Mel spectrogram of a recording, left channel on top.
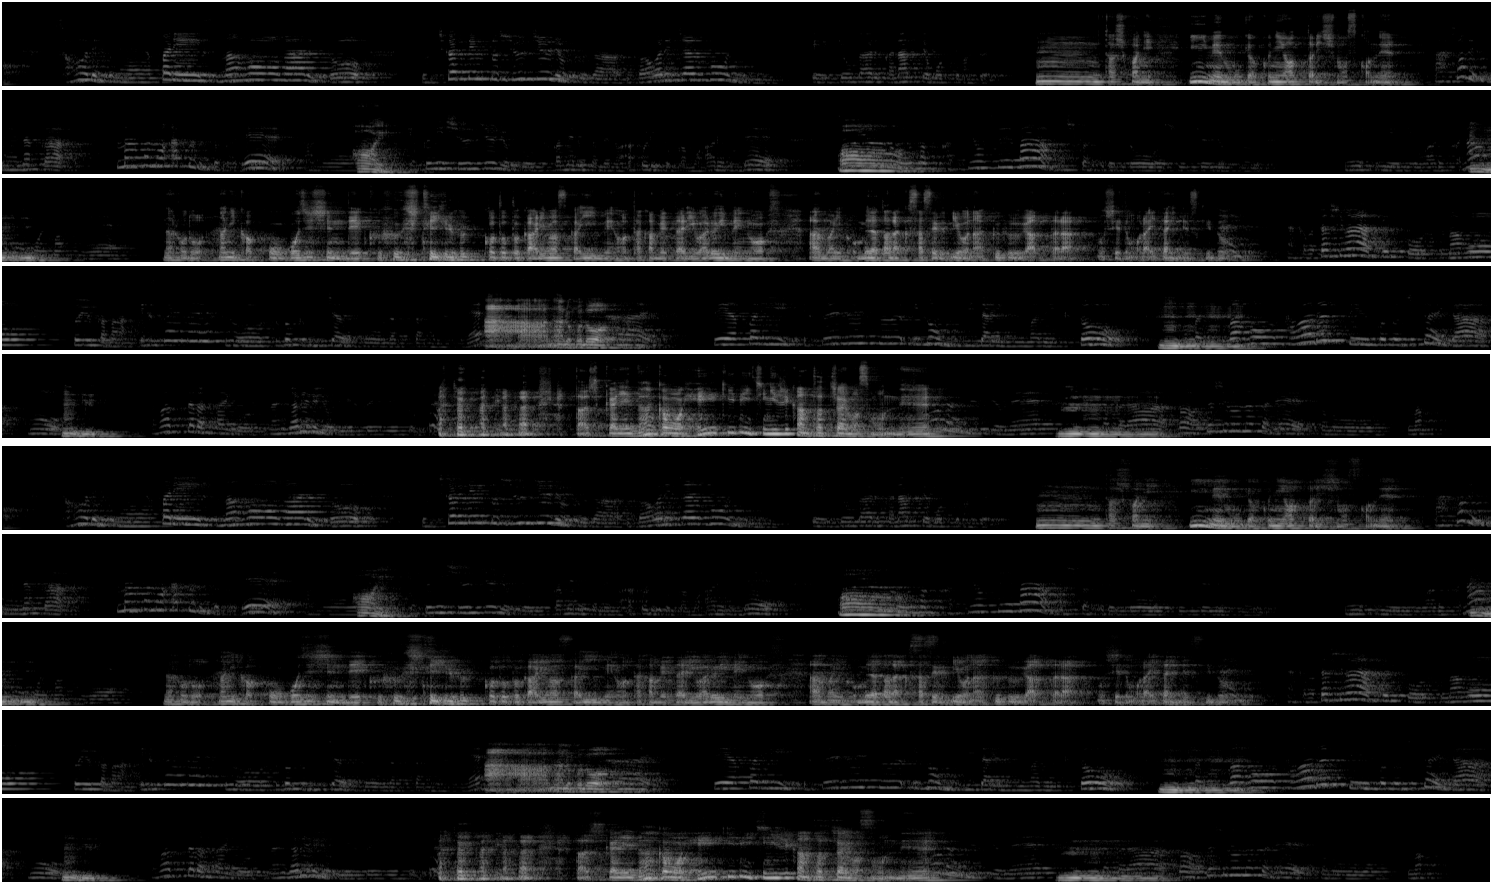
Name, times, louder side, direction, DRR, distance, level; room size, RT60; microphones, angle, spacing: voice 1, 0.2-3.9 4.2-7.7 8.1-9.9 14.3-15.5 16.0-18.5 18.9-23.0 23.3-27.5 28.3-30.9 31.9-32.1 37.9-38.5 41.9-42.2 42.6-45.0 45.4-49.5 50.7-51.4 51.8-55.8 56.6-59.5 59.8-60.2 61.0-64.9 68.7-70.3 70.7-73.3 73.6-73.8, left 1 dB, 25° left, -1 dB, 4.9 m, -50 dB
voice 2, 10.3-13.9 18.4-18.8 23.2-23.9 29.6-30.1 31.4-42.1 49.5-50.7 56.2-57.1 60.2-60.6 63.8-68.9 70.1-71.2, left 2 dB, 85° left, 5 dB, 3.2 m, -35 dB
24.0 x 17.0 x 7.9 m, 0.94 s
head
